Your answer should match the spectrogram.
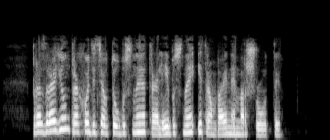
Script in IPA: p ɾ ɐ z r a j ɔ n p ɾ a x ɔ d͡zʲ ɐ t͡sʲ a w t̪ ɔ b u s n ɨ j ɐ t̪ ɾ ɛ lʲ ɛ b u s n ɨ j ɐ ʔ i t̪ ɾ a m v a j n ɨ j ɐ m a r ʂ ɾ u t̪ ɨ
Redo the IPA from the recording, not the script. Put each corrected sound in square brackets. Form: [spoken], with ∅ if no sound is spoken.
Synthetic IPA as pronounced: p ɾ ɐ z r a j ɔ n p ɾ a x ɔ d͡zʲ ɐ t͡sʲ a w t̪ ɔ b u s n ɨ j ɐ t̪ ɾ [a] lʲ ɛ b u s n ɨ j ɐ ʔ i t̪ ɾ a m v a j n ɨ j ɐ m a r ʂ ɾ u t̪ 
